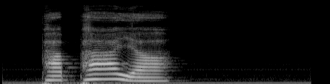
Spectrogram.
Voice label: "Papaya", German; fruits

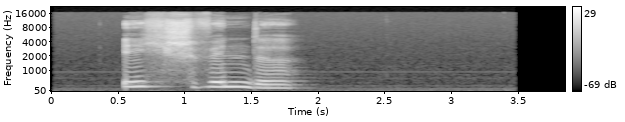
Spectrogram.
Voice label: "ich schwinde", German; verbs present tense irregular

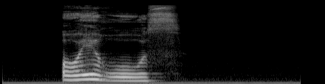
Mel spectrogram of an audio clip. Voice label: "euros", German

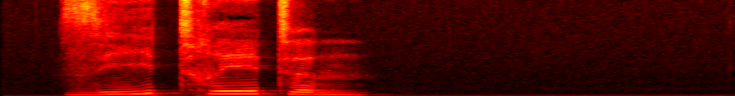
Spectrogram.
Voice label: "sie treten", German; verbs present tense irregular

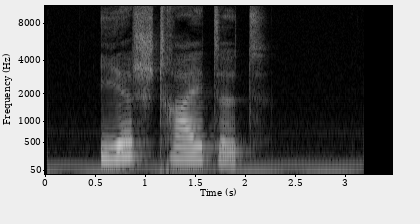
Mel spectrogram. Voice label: "ihr streitet", German; verbs present tense irregular

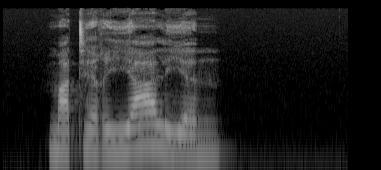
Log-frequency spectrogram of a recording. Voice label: "materialien", german

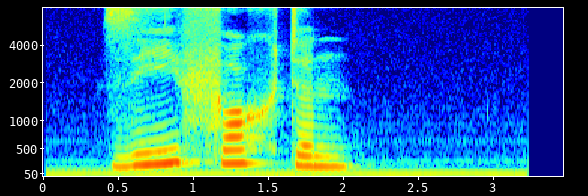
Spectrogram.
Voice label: "sie fochten", German; verbs past tense irregular

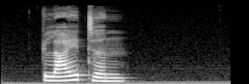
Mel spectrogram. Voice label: "gleiten", German; verbs present tense irregular

